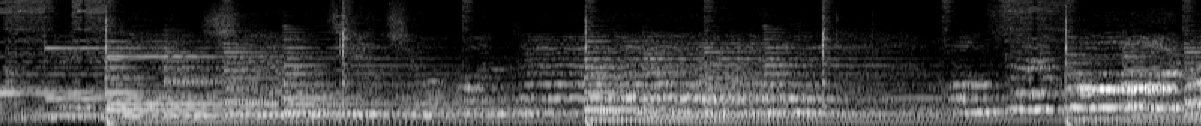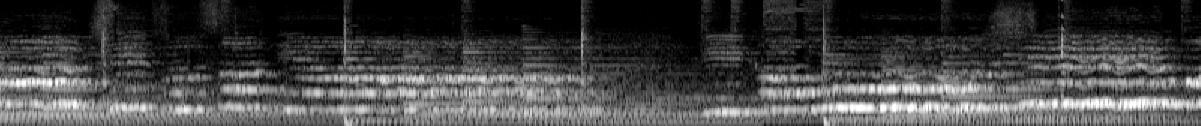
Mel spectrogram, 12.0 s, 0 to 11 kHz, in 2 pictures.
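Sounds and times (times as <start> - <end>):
voices singing with vibrato: 1.0 - 12.0.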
